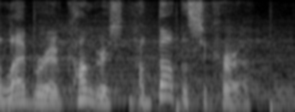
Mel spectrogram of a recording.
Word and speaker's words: sakura: Let me read an excerpt from the Library of Congress about the sakura. And I think I'm pronouncing that right. It's S-A-K-U-R-A, sakura.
